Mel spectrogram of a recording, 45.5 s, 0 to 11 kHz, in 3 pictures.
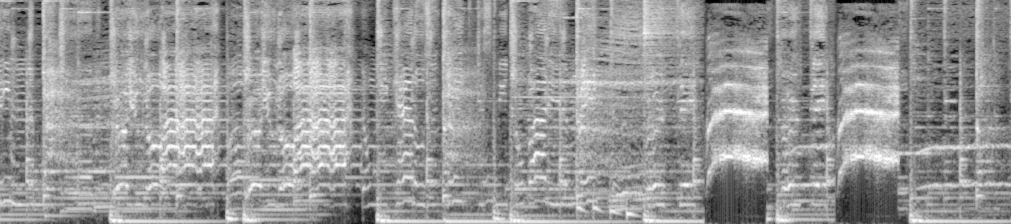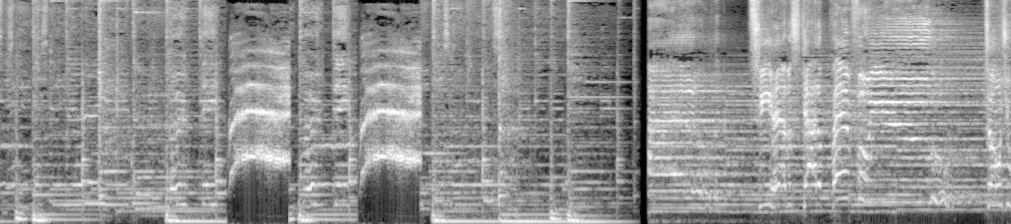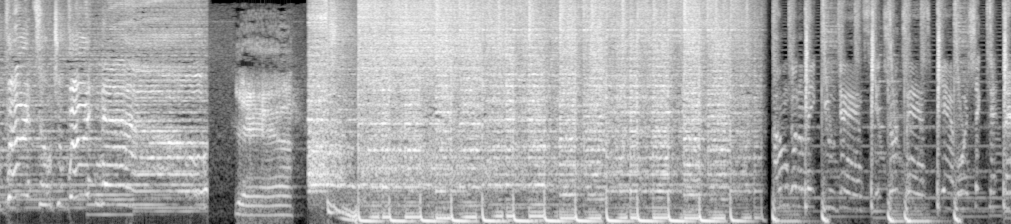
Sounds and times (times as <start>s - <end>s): Electronic dance music: 0.0s - 10.6s, 35.0s - 43.5s.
